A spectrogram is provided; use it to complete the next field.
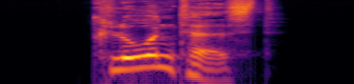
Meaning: inflection of klonen: 1. second-person singular preterite 2. second-person singular subjunctive II
- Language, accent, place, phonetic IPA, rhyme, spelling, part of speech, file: German, Germany, Berlin, [ˈkloːntəst], -oːntəst, klontest, verb, De-klontest.ogg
